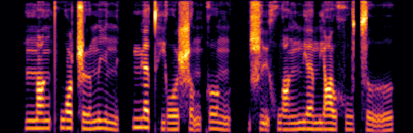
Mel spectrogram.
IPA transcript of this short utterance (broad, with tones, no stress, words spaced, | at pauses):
n̪ɑ˥ŋ pʰwɔ˥˩ʈ͡ʂɻ̩˧˥n̪i˥˩n | mɥɛ˥˩ t̪ʰjo˧˥ʊ̯ ʂɤ̰˨˩ŋkɤ˥˩ŋ | ɕy̰˨˩xwɑ˧˥ŋ n̪jɛ˥˧mjɑ˥˩ʊ̯xu˧˥ t͡sɹ̩˨˩˦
